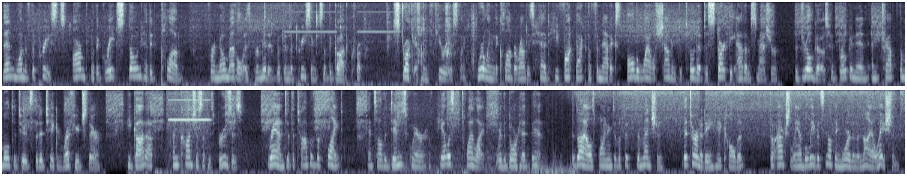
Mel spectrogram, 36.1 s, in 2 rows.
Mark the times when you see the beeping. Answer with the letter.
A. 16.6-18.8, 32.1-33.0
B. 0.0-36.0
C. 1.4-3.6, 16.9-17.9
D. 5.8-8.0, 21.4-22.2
D.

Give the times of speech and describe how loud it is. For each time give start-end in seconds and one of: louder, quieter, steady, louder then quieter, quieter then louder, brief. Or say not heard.
0.0-36.0 steady.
